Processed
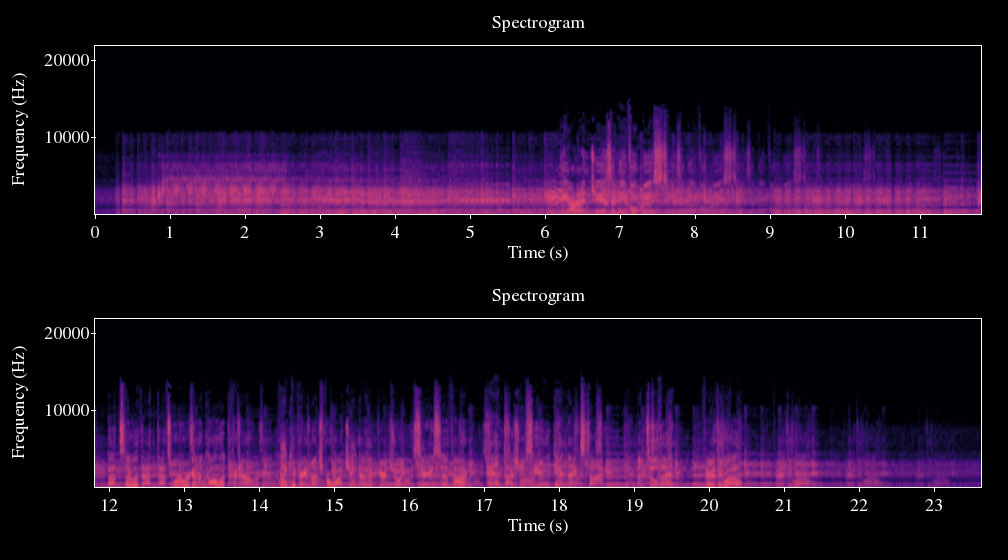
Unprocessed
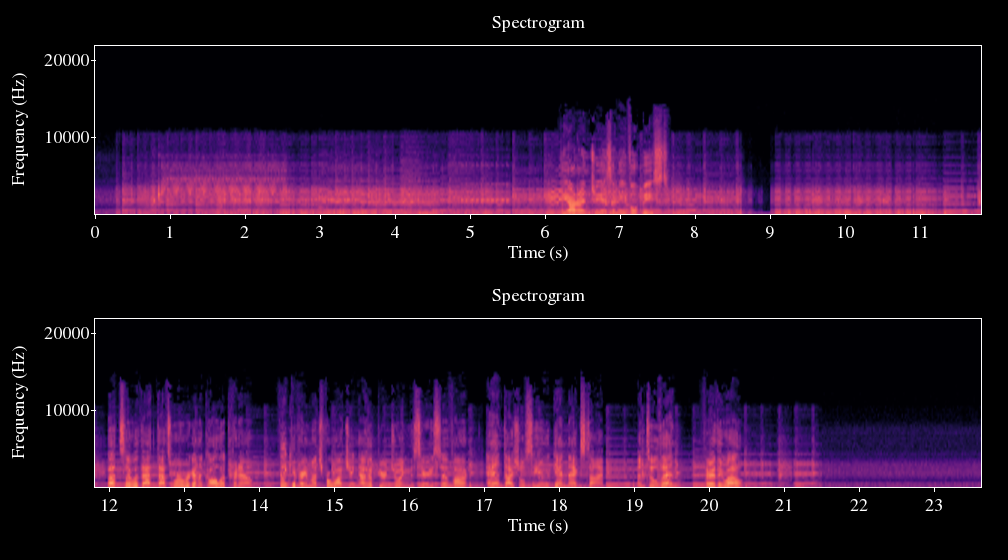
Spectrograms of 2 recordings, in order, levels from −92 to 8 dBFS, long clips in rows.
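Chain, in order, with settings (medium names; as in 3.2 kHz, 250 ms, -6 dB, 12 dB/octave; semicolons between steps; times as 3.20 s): high-pass 530 Hz 6 dB/octave; peak limiter -16 dBFS, peak gain reduction 11.5 dB; feedback delay 930 ms, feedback 43%, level -10 dB; trim -6.5 dB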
